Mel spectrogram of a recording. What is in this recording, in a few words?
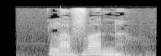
cor lavan, Hebraico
